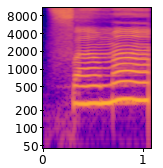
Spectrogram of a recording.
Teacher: Fama ma hukumnya adalah mad thobi'i zohiri. Sebab ada alif yang sebelumnya berharakat fathah. Cara bacanya dipanjangkan dua harakat.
